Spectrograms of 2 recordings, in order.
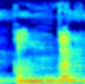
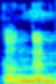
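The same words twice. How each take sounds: First: The first syllable has a long, heavy nasal sound. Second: The word is said quickly with a light nasal. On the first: The speaker calls it wrong. "कंगन कोई नहीं कहता है" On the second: The speaker calls it right. "जल्दी से बोल देते हैं ना"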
